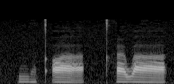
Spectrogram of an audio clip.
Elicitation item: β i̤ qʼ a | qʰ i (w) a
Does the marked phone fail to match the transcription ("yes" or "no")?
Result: no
